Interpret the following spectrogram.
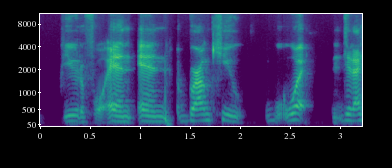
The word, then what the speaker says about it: Brancu: us your name yeah so it's dr bronco beautiful and and brown q what did i say it correctly say it one more time bronco a bronco bit difficult yes um uh what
